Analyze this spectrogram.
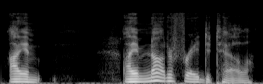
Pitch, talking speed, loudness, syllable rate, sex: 120 Hz, 160 wpm, -18 LUFS, 5.6 syllables/s, male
